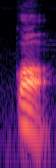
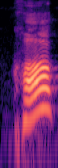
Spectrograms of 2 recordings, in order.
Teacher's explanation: এই মহাপ্রাণগুলি বলার সময় একটি হ ধ্বনি নির্গত হয়। হ অর্থাৎ এইচ ইংরেজিতে বললে।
